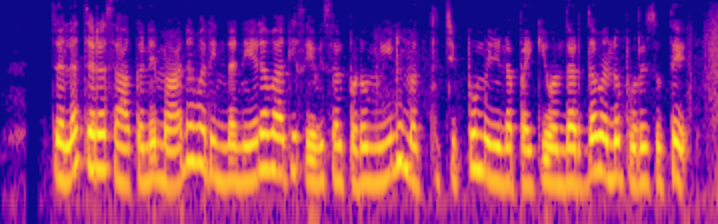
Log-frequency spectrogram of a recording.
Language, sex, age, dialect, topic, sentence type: Kannada, female, 18-24, Mysore Kannada, agriculture, statement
